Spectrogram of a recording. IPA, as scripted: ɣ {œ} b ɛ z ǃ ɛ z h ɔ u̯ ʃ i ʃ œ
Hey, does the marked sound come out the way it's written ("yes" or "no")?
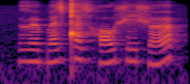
no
